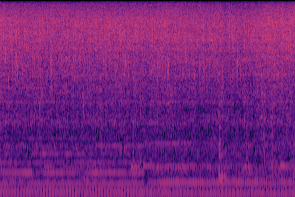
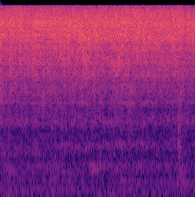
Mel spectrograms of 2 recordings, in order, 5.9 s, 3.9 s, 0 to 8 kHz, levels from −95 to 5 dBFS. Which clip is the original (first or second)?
first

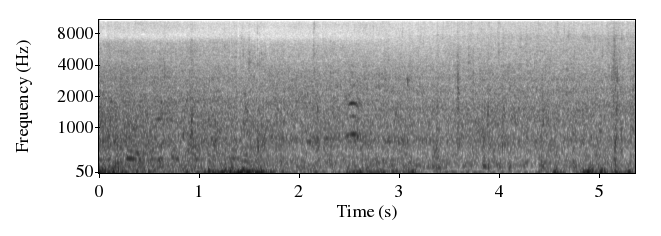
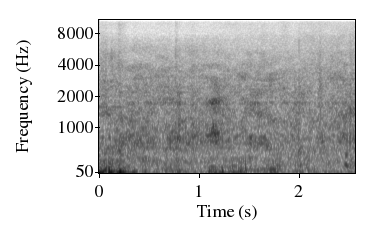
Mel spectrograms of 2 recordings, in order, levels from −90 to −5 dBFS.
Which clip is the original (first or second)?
first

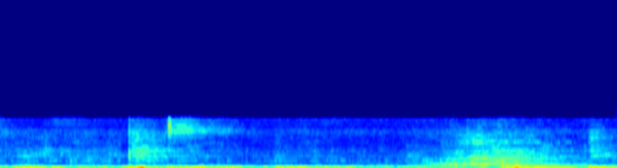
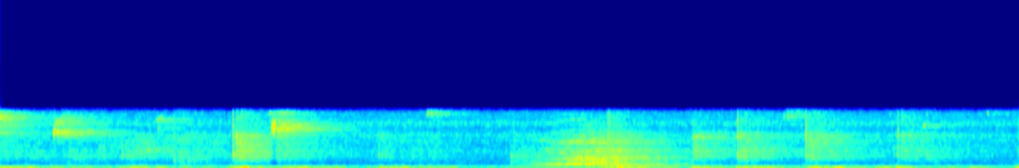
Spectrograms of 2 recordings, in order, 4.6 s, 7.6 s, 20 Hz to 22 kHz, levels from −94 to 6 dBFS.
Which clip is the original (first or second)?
second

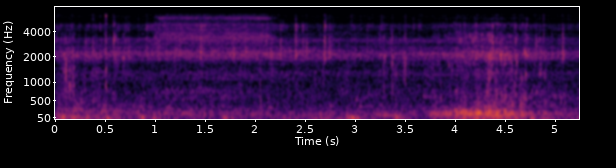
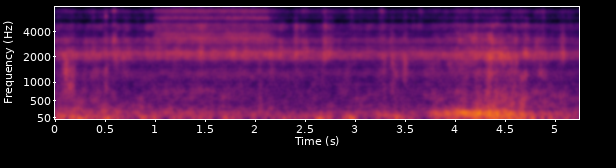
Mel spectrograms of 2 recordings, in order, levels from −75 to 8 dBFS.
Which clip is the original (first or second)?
first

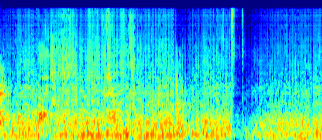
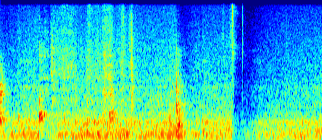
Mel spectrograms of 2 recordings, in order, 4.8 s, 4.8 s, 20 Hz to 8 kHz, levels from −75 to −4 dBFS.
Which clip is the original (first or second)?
second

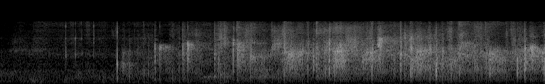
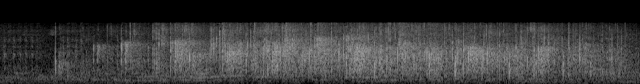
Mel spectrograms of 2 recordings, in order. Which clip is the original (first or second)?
second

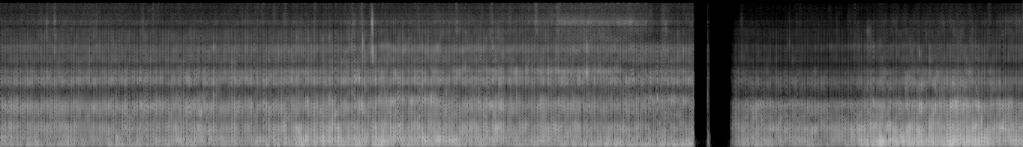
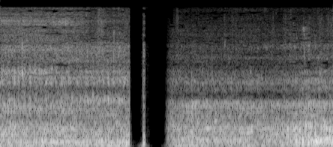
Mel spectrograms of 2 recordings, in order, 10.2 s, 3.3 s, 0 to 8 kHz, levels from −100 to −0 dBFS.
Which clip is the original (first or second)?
second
